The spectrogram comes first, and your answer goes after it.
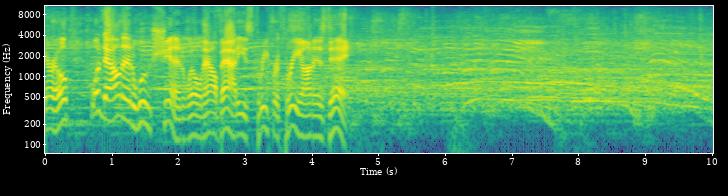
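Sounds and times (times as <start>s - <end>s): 
speech: 0.0s - 4.7s
baseball crowd wooing: 3.0s - 10.0s.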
